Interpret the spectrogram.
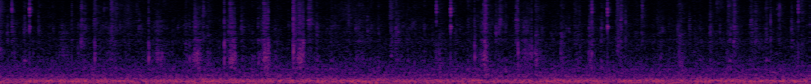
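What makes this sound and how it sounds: Fingertips type steadily on a full-size black plastic desktop keyboard with hollow keycaps. A quiet stream of light, bright key clicks sits over a constant low rumble.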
